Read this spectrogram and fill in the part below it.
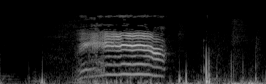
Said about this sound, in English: Don't make the cat angry. Do not anger him.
